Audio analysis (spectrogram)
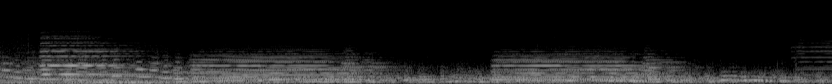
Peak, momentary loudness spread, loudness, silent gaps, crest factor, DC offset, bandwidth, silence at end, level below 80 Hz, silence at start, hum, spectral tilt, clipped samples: -16 dBFS; 7 LU; -33 LUFS; none; 16 dB; under 0.1%; 9 kHz; 0 s; -48 dBFS; 0 s; none; -9.5 dB/octave; under 0.1%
